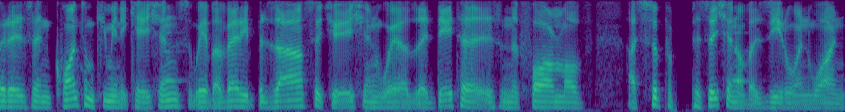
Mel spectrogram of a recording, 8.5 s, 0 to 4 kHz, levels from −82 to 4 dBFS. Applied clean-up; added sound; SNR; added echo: none; Wind instrument, woodwind instrument; 14 dB; none.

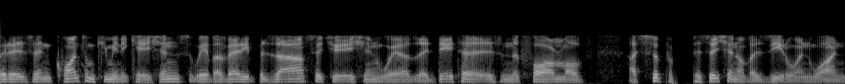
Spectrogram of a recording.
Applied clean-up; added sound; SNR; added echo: none; none; none; none.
